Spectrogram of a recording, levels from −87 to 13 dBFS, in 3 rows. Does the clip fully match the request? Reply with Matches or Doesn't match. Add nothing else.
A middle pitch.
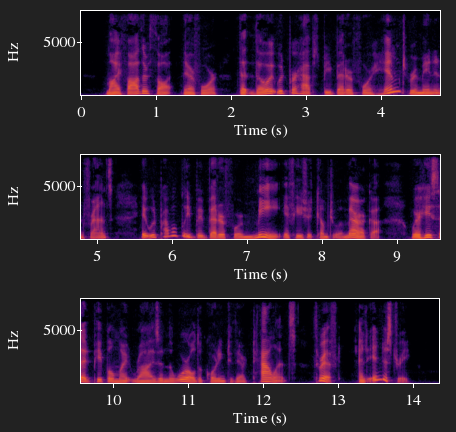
Matches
